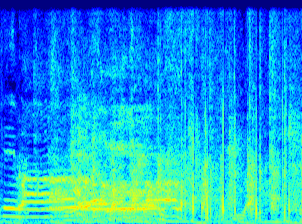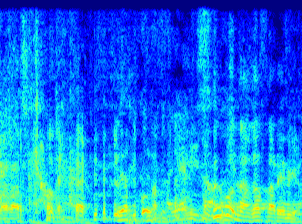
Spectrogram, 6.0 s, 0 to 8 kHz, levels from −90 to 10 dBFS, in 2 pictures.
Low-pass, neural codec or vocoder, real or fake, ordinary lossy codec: none; codec, 16 kHz, 8 kbps, FreqCodec, smaller model; fake; none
